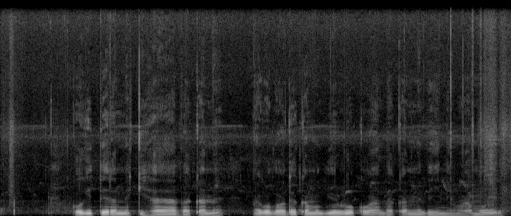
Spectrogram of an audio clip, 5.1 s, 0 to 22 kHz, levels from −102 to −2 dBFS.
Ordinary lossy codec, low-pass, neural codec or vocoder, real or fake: none; none; none; real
